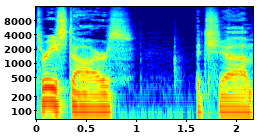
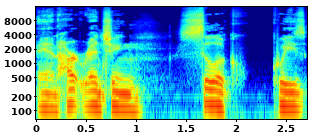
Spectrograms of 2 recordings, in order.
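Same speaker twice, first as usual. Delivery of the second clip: ordinary talk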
